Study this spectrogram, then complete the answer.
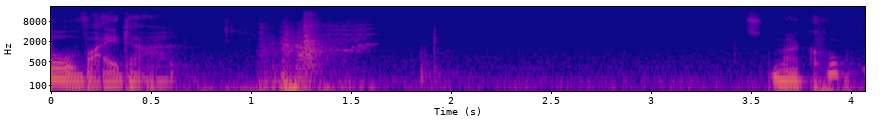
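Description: A wooden door opens.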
